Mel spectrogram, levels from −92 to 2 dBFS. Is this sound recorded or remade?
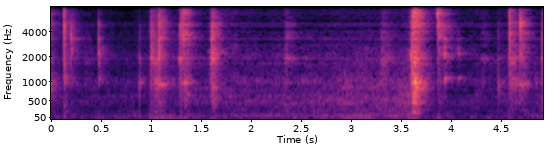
remade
